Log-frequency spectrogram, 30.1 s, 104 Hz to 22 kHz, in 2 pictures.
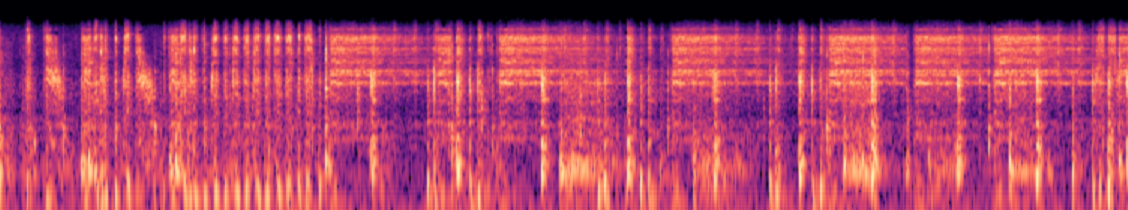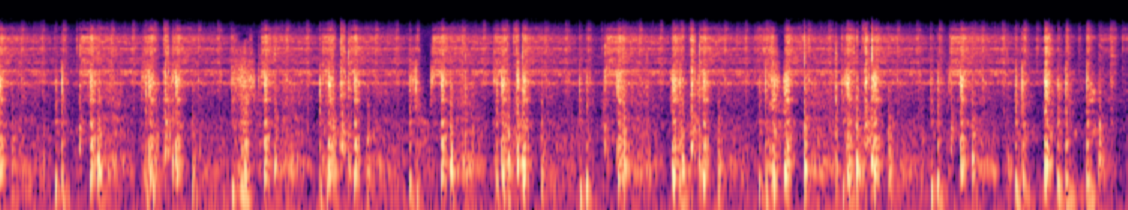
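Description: Drum-heavy dance track played from a Pioneer CDJ-800 MK1, with the record scratched and worked back and forth on its freshly tightened jog wheel.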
